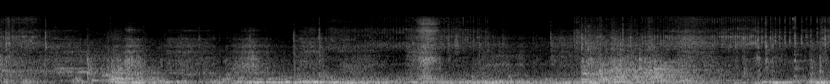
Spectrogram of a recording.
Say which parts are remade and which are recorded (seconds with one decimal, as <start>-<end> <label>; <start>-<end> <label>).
0.0-1.2 recorded; 1.2-3.1 remade; 3.1-4.0 recorded; 4.0-4.6 remade; 4.6-8.3 recorded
